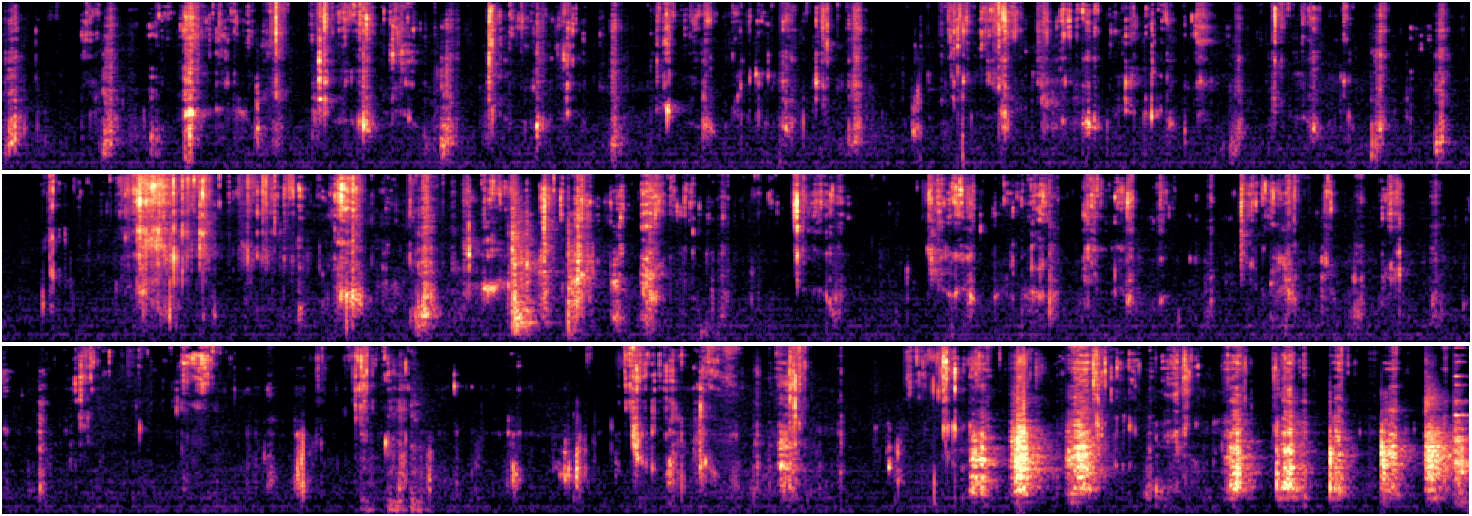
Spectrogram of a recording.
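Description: Close-miked chewing and biting of crispy deep-fried pork: a steady run of crunches and wet chews, with a burst of louder, quick crunches near the end.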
